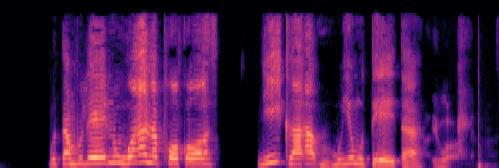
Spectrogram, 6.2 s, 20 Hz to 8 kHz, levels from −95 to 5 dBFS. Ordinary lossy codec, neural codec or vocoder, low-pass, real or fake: MP3, 48 kbps; codec, 16 kHz, 0.8 kbps, ZipCodec; 7.2 kHz; fake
